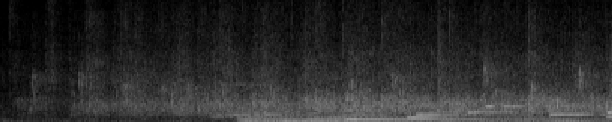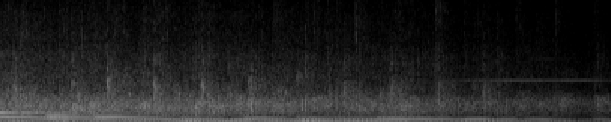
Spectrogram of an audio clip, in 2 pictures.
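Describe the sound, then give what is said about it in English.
An audience at a gathering claps in a dense, steady patter that swells in after a quiet opening second and holds fairly loud, with sustained musical tones humming underneath. “I know you are clapping hands, but you're thinking, like, would I go?”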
